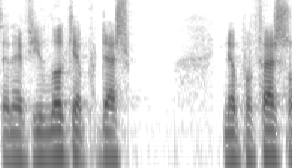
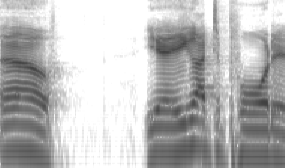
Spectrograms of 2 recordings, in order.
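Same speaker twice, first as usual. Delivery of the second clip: put-on raspy voice, higher and louder; 3 semitones higher, 9 dB louder than usual. Retelling a coworker's reply to a customer: imitating Justin's raspy voice. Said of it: "he's got this, like, really raspy voice".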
